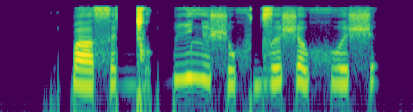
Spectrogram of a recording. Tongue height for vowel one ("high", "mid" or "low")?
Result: low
